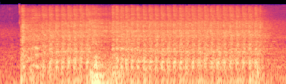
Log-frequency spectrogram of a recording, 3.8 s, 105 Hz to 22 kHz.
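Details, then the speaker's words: 2013 BMW 3 Series F30 N55, hard start and stalling with codes 1F1A91 and 119404: starter cranks evenly for about three seconds but never fires; crank no start from a shorted 5 V reference. "bien, así que no quiere empezar"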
